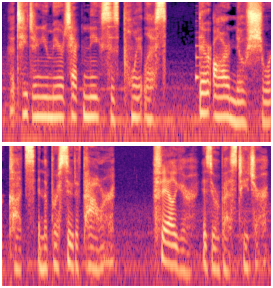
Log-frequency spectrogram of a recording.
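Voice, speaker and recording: A cool, lower-voiced stern sword master. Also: female voice, a little hiss or hum. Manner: measured, instructive, severe. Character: stern, aloof female sword master mentor. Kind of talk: video game cutscene dialogue. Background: soft game music.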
